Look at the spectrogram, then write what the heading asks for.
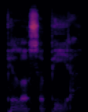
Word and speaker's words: philosophia: But we are going to pronounce it with a P sound. So the word philosophy in Latin is philosophia.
